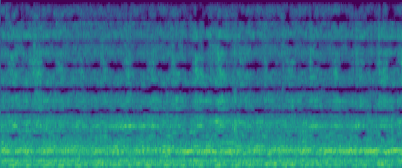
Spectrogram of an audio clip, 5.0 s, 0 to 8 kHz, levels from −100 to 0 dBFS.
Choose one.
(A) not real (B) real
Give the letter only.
A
